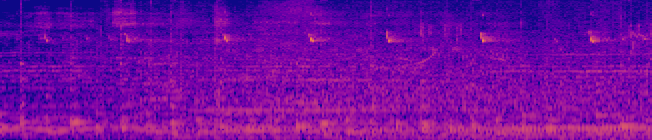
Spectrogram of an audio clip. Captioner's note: birds chirping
